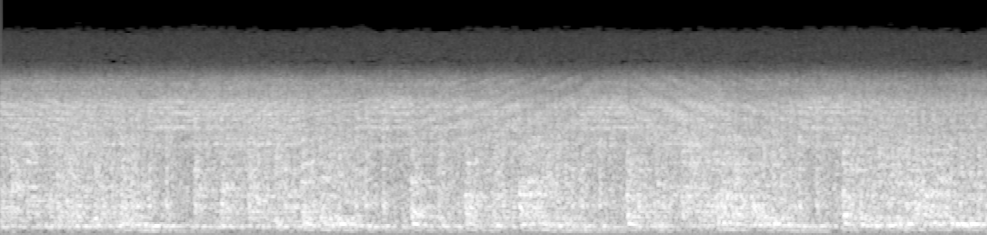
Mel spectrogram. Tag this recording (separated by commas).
Drum kit, Bass drum, Drum, Music, Musical instrument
